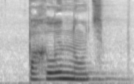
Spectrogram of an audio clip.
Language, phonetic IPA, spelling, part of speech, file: Belarusian, [paɣɫɨˈnut͡sʲ], паглынуць, verb, Be-паглынуць.ogg
- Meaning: to absorb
